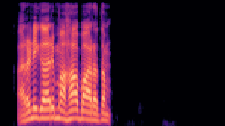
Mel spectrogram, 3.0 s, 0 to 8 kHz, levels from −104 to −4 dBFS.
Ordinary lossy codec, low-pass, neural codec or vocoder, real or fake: none; 7.2 kHz; none; real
